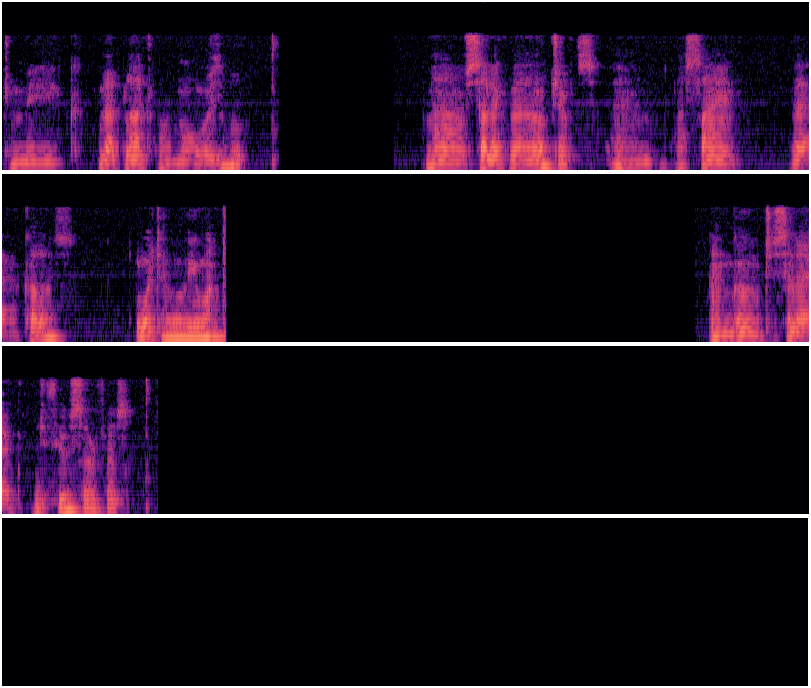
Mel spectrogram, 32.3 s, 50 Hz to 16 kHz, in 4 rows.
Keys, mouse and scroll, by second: 1.4 click, 4.2-4.5 scroll down 1, 4.5-6.4 middle drag, 6.4 right click, 7.2-10.7 middle drag, 10.7-11.5 right drag, 11.5 click, 13.8 click, 14.9-15.4 drag, 16.6-20.1 drag, 24.0-26.8 middle drag, 24.6-25.0 scroll up 2, 26.8 click, 28.1-28.5 drag, 29.8-32.2 drag.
